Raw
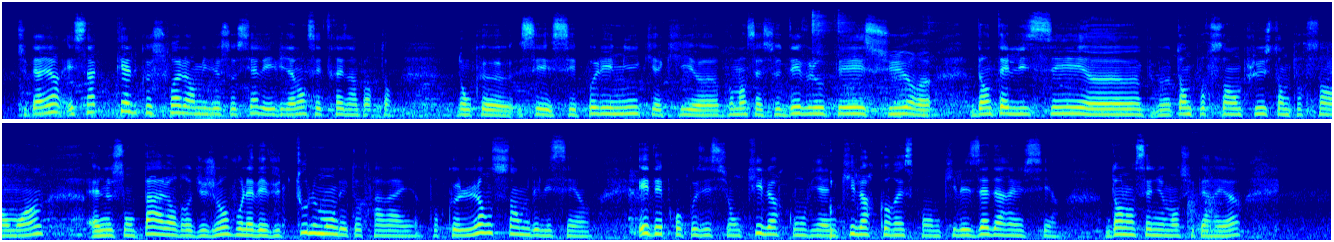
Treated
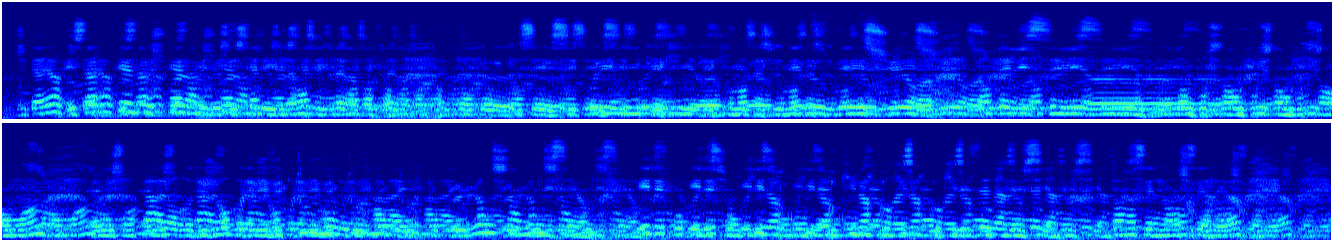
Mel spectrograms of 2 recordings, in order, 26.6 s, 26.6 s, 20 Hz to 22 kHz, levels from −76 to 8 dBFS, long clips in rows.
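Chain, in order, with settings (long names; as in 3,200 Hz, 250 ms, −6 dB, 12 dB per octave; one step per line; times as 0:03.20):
every overlapping window played backwards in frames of 65 ms
parametric band 1,700 Hz +4 dB 3 octaves
notch filter 1,900 Hz, Q 6.9
reversed playback
downward compressor 6 to 1, threshold −42 dBFS, peak gain reduction 19 dB
reversed playback
feedback echo at a low word length 511 ms, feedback 55%, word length 12 bits, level −3 dB
level +4 dB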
